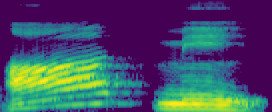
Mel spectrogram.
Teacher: First syllable is pronounced with greater force comparing with second syllable.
